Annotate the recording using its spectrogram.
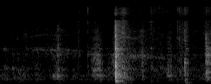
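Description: Faint handling sounds of a delivered package, with one sharp click a little over a second in.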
